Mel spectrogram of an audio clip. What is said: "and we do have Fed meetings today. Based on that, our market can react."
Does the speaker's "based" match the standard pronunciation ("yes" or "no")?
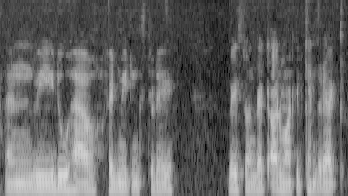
yes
